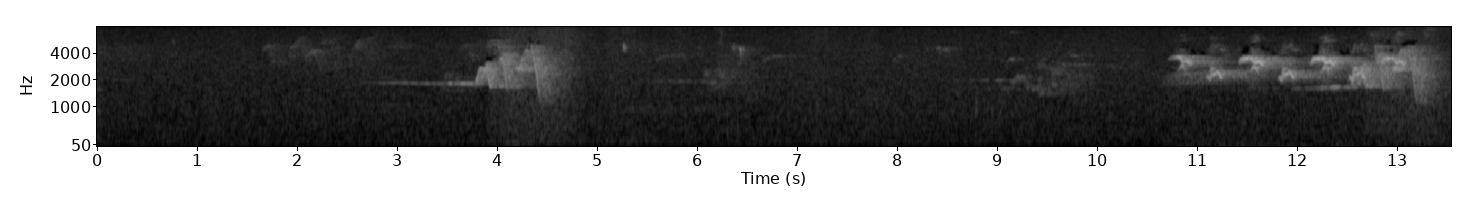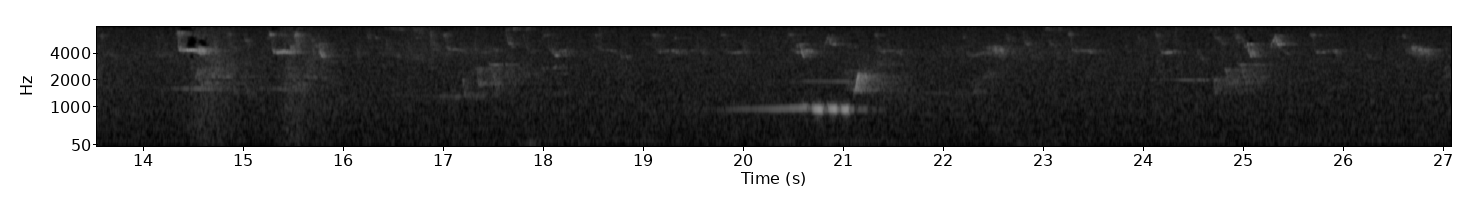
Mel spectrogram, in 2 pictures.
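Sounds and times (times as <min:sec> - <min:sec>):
birds singing: 0:01.9 - 0:04.8, 0:10.6 - 0:27.0
whistled bird note: 0:20.0 - 0:21.3.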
